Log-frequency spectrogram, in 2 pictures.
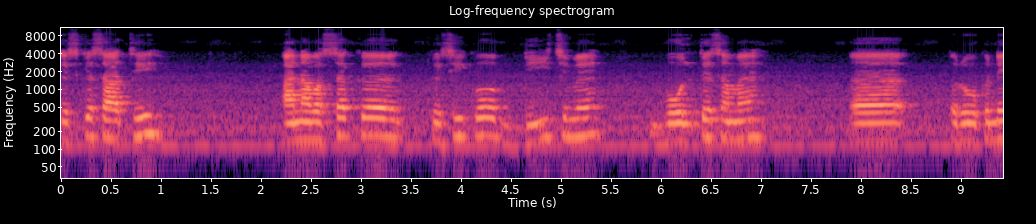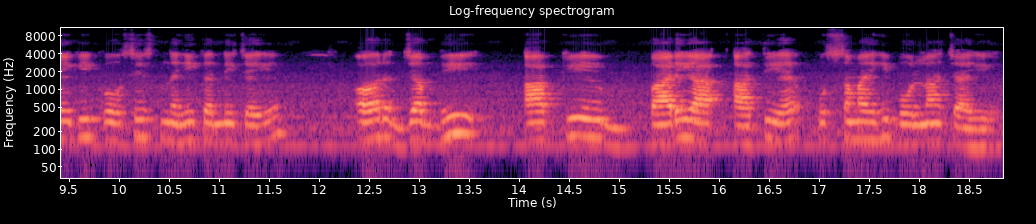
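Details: Stammering (stuttering) in a 41-year-old man who has stammered since childhood and says he still stammers but manages it.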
